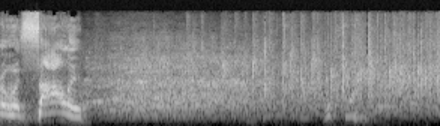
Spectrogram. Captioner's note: laughter and applause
